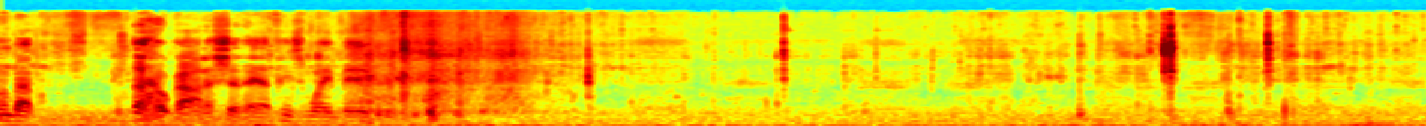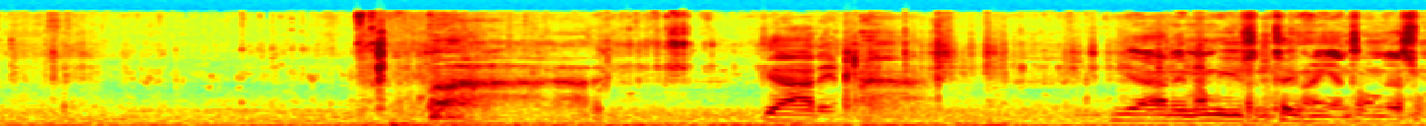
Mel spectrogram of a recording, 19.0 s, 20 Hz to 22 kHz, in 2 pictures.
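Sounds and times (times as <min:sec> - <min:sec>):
steady low rumble: 0:00.0 - 0:19.0
water splashing against boat: 0:02.1 - 0:04.5.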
